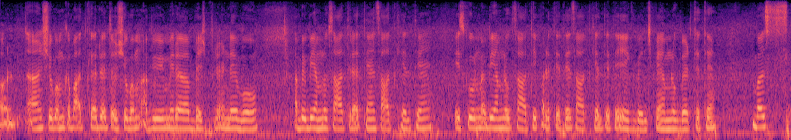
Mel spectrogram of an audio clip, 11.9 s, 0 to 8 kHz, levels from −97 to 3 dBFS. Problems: background sounds at intervals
